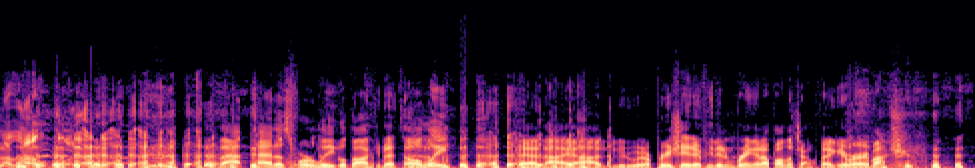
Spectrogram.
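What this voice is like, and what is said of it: Slightly low, exaggerated imitation of another's voice. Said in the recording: “your impersonation sounds exactly what you just kind of sounded like ... was a little low ... I really didn't change my voice much ... You're doing the Dr. Frank voice ... it sounds exactly like BWK's, but slightly like mine, an exaggerated mine”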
